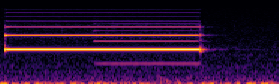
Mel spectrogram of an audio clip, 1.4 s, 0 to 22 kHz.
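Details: Cambridge Audio Minx Air 100 wireless speaker with no-power fault, probing the relay driver circuit: one clean steady high-pitched meter beep about a second long, then quiet; continuity found, connection good.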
